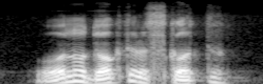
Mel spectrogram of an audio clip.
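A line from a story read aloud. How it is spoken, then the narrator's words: Calm. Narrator (Russian): спокойно сообщила мисс Кинсейл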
